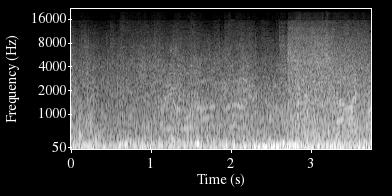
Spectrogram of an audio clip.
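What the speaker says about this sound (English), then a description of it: "Too much grenade fire." Grenade blasts and gunfire in the Dawn of War 2 Elite Mod, a strategy-game battle between Imperial Guard and Chaos Space Marine forces, rumbling as a dense, continuous barrage.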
